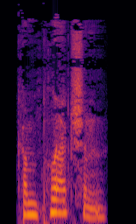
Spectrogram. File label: "complexion", english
